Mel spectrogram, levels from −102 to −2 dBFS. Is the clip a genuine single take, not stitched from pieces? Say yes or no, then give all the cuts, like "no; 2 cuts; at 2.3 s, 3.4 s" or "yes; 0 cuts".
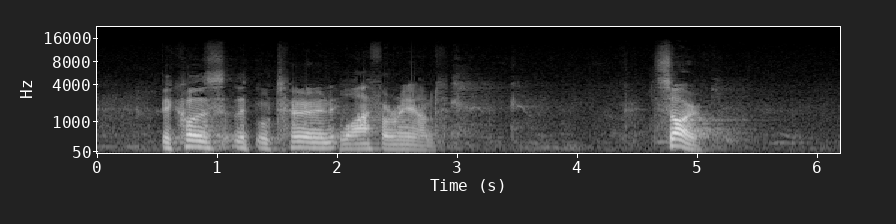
no; 2 cuts; at 1.3 s, 2.0 s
